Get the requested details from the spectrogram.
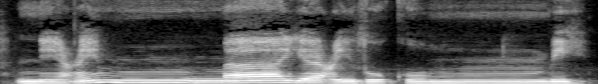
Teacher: میم اور با کے درمیان اخفا شفوی آپ نے غنہ کرنا ہے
